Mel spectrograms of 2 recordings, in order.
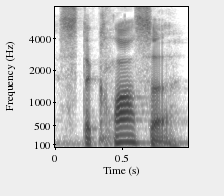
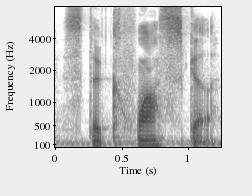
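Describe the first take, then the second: First: The name ends without an extra k sound. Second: The name has an extra k before the end. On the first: The speaker calls it right. "I'm sorry, Mike Staklasa" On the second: The speaker calls it wrong. "mispronouncing your name and calling you Mike Staklaska"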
